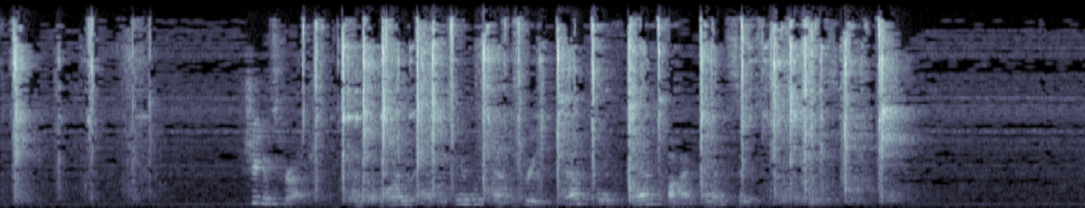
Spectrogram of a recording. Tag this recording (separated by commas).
Speech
